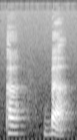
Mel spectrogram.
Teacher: P and B have the same point of articulation because both of them require the lips to close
